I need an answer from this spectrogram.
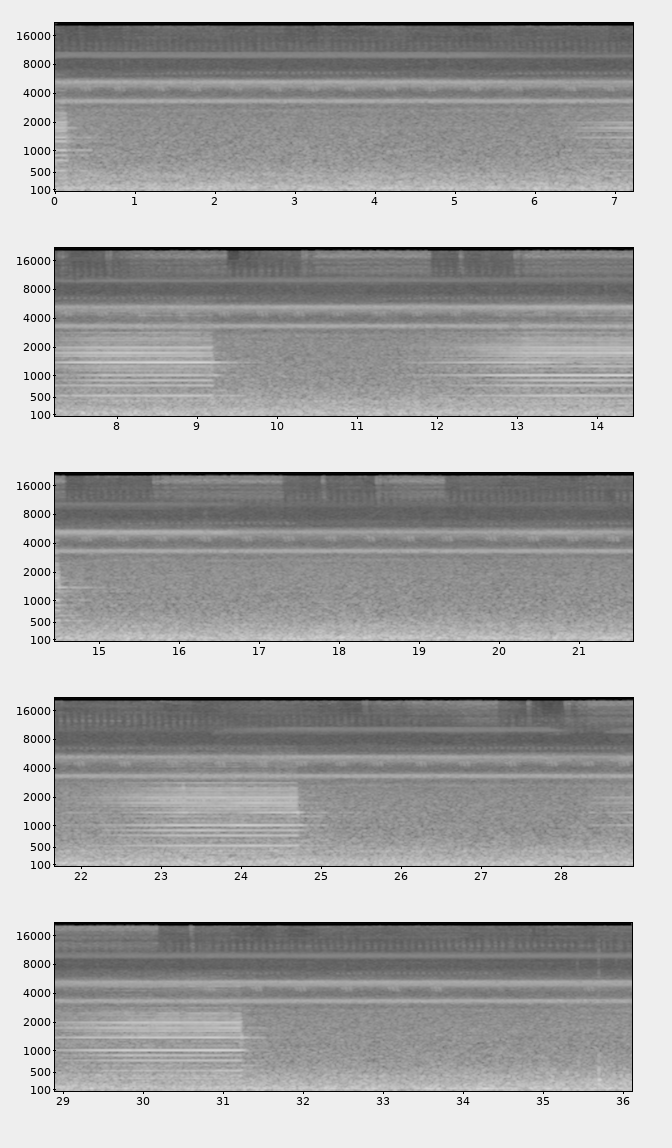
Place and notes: Lakeshore Ave, Toronto, ON, Canada - Mystery alarm?
Mysterious alarm-like sound emanating from a water processing plant. Also crickets and waves.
